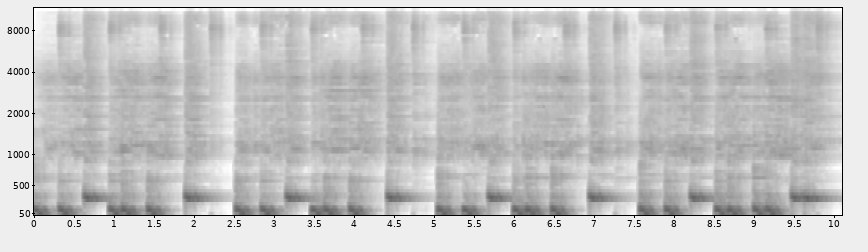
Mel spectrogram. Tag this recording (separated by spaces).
loop hat kick electronic drumloop hi-hat vst percussion 120bpm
